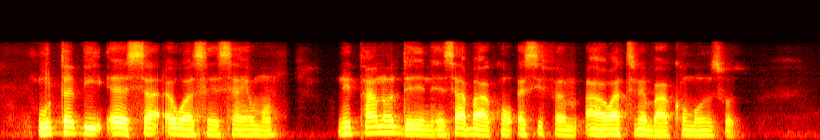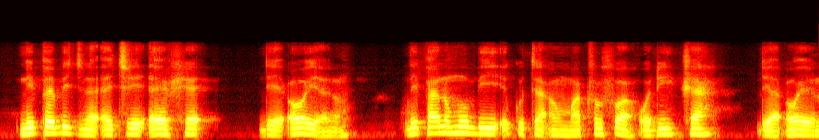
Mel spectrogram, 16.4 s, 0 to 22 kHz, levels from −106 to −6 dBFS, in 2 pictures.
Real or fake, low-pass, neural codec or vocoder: fake; 7.2 kHz; codec, 16 kHz, 0.8 kbps, ZipCodec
